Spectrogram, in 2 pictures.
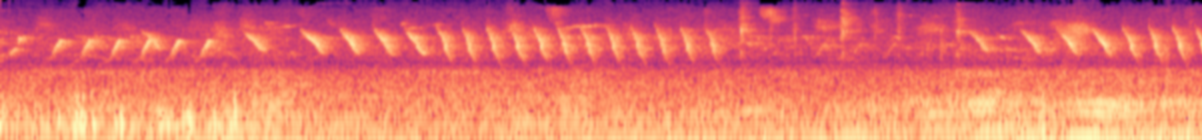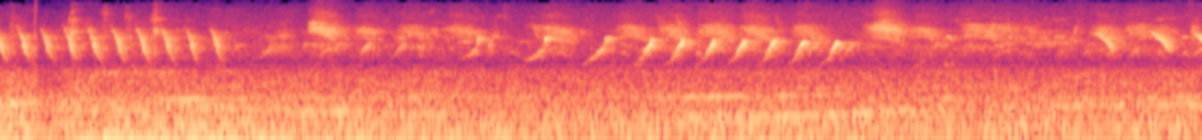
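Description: A songbird singing long runs of short, quick falling notes, about five or six a second, each run lasting several seconds and repeated again and again. A steady low rumble sits underneath.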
